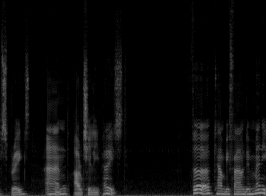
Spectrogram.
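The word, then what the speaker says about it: phở: take you to taste fur which is the most popular vietnamese national cuisine p-h-o pronounced fur is a noodle soup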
